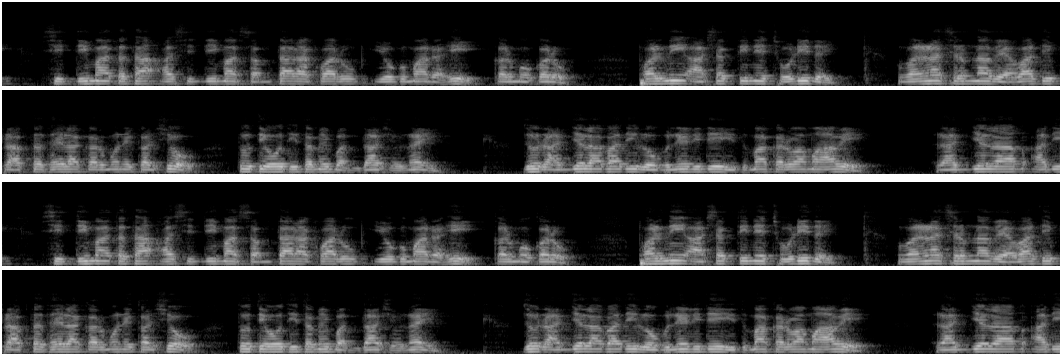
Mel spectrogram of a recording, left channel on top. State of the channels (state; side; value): normal; both; correlation 0.54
